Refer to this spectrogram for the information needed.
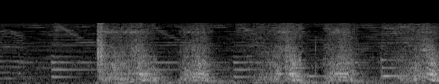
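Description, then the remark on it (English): The broken-down engine of the Magic Bus, in a simulation set in a hot desert, sputters and grinds in uneven, rhythmic bursts, whining tones weaving through the rough mechanical churn. It sounds fairly loud, with no voices. “Sounds like the Magic Bus is broken down.”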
